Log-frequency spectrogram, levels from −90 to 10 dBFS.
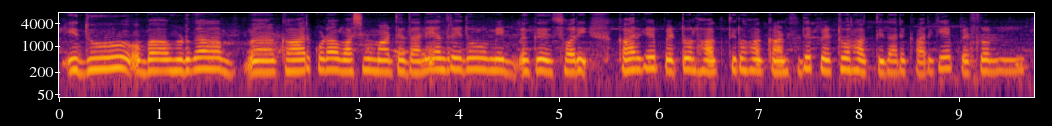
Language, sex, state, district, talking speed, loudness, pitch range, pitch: Kannada, female, Karnataka, Shimoga, 125 wpm, -15 LUFS, 210-235 Hz, 220 Hz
